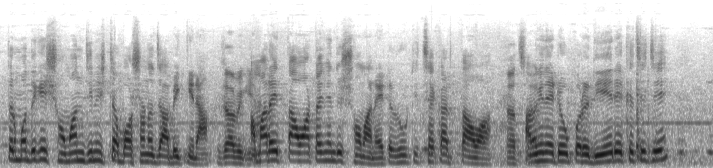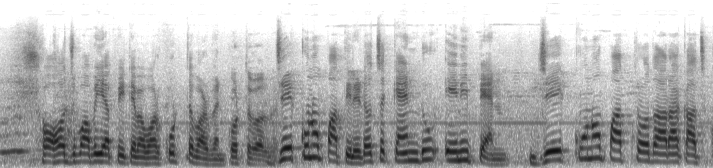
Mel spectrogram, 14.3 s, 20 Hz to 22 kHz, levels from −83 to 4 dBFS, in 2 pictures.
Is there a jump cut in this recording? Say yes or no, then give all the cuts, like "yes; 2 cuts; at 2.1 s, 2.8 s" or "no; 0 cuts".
no; 0 cuts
